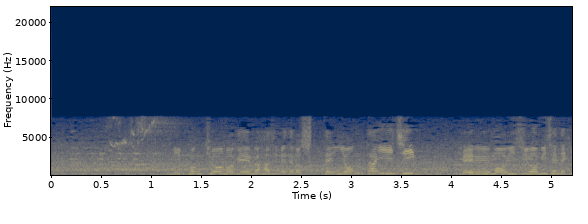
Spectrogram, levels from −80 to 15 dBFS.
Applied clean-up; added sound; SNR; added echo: none; Fixed-wing aircraft, airplane + Squeak; 15 dB; none.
